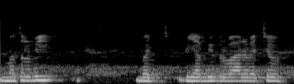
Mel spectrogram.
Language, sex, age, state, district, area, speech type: Punjabi, male, 30-45, Punjab, Bathinda, urban, spontaneous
